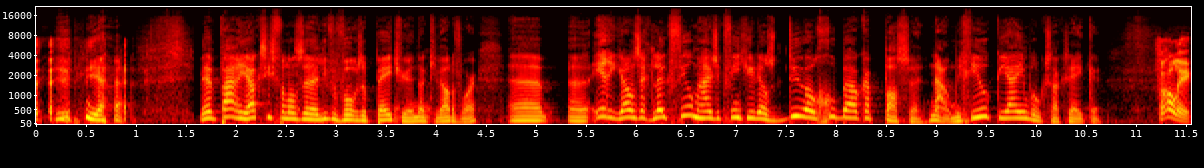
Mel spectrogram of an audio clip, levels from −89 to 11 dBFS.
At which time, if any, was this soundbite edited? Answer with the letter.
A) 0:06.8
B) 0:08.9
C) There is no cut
C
